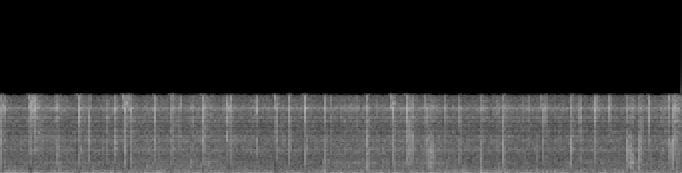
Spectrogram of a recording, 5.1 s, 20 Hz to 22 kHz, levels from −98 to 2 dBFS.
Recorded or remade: remade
